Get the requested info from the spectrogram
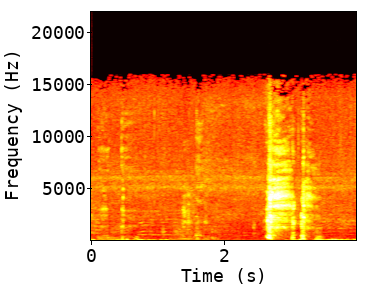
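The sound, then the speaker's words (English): A voice imitates Jatayu coughing great quantities of blood from his beak: two harsh, raspy bursts close together near the end, preceded by low, strained vocal sounds. Fairly loud. “Then Jatayu began to cough great quantities of blood from his beak.”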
